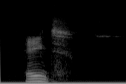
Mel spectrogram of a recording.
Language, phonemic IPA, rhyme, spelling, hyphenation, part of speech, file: Dutch, /eːnt/, -eːnt, eend, eend, noun, Nl-eend.ogg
